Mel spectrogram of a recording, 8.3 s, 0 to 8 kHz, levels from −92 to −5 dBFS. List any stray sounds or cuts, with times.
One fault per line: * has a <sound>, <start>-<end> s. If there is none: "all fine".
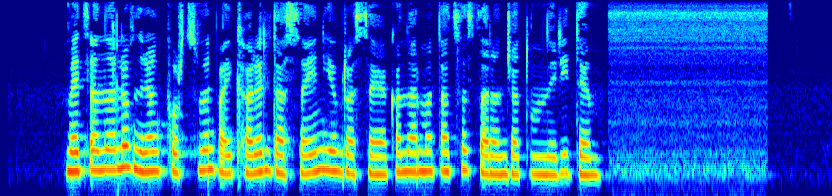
all fine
